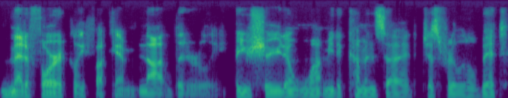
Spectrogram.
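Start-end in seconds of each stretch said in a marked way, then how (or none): 3.1-6.8 put-on velvety smooth voice. Retelling a guy's line to a woman, in his velvety smooth voice. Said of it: "In his velvety smooth voice".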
